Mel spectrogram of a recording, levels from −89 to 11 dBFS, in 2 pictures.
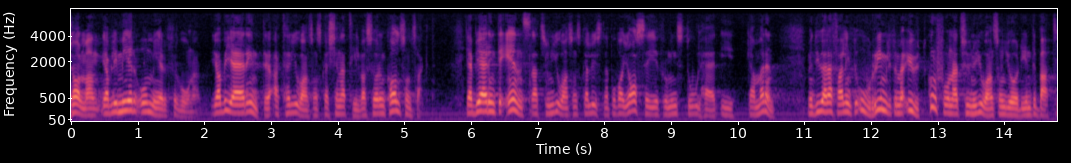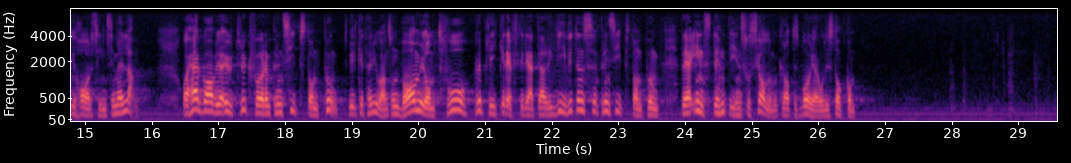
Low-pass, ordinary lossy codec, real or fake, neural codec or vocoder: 7.2 kHz; none; real; none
